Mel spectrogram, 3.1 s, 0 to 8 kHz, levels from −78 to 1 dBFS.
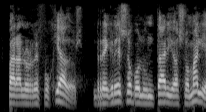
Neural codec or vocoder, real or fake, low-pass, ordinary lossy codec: vocoder, 44.1 kHz, 128 mel bands every 512 samples, BigVGAN v2; fake; 7.2 kHz; none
